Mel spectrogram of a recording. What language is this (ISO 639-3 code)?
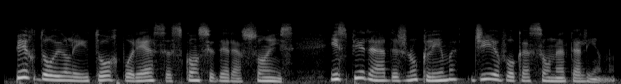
por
